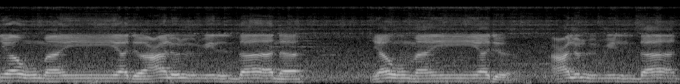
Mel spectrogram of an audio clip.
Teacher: الْوِلْدَانَ، یہاں پر ادغام یرملون کا قید لگ رہا ہے کیونکہ تنوین کے بعد یا حرف یرملون میں سے ہے تو یہاں ادغام یرملون ہوگا، یعنی غنہ کر کے پڑھیں گے۔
